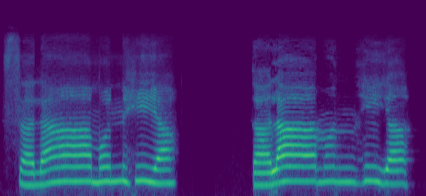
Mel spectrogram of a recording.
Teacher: make sure not to elongate the ya sound out for too long. It's just a simple fatha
